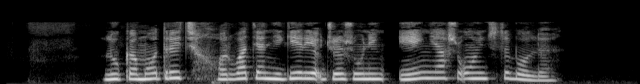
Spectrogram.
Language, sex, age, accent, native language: Uzbek, female, 19-29, Jizzax, Uzbek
